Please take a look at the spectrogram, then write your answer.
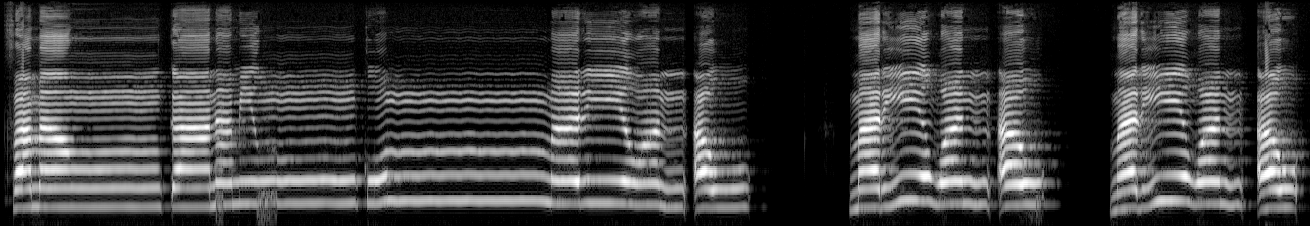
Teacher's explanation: دو زبر کی تنوین کے بعد حمزہ آ گیا. یہاں پر پھر ہم اظہار کریں گے, یعنی کہ نون کی آواز ظاہر ہوگی صرف یہاں پر.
